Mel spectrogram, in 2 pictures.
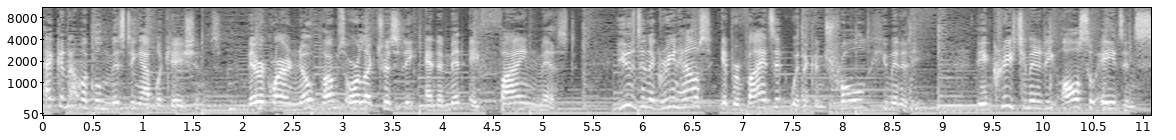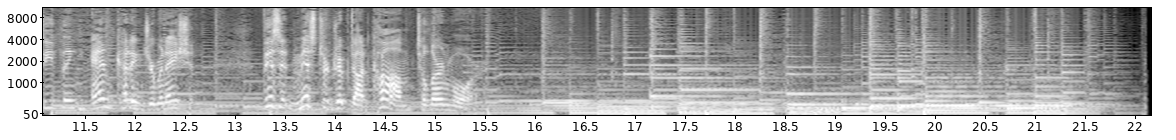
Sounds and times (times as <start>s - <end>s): Speech: 0.0s - 8.8s, 9.4s - 12.6s, 13.3s - 15.6s
Music: 0.0s - 22.1s.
